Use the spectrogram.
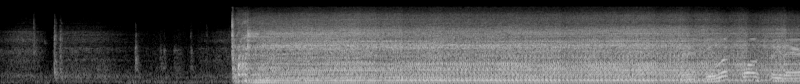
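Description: A compressor powered through a van's solar inverter system kicks on abruptly after quiet clicks and then runs loud and steady with a constant hum.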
